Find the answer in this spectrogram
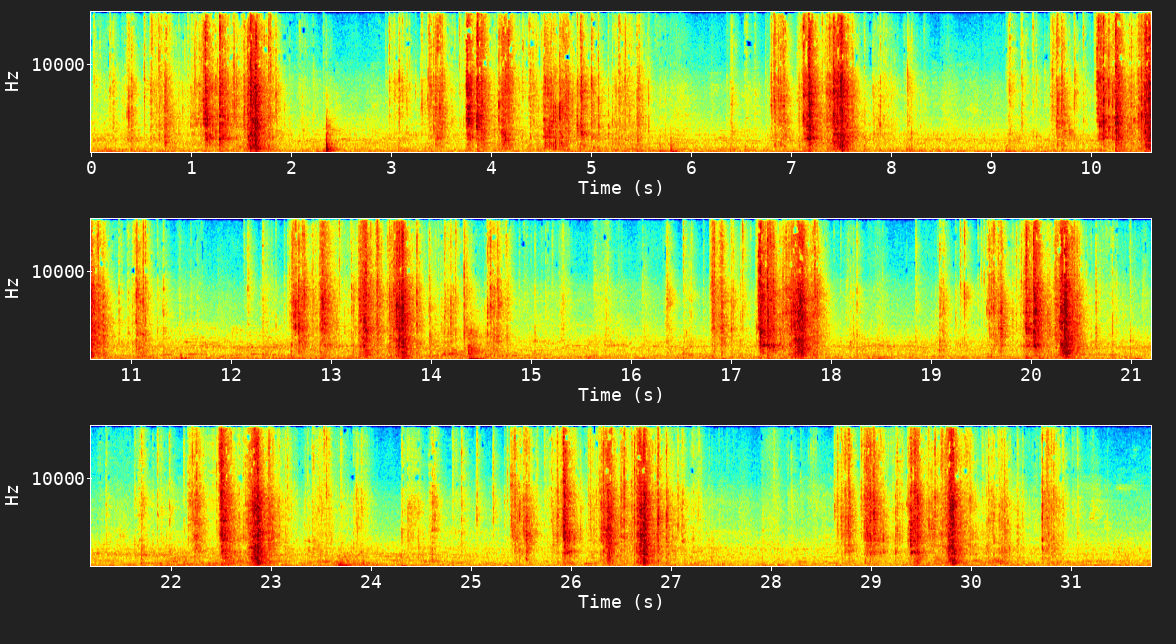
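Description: Foil trading-card packs being torn open and the glossy chrome cards inside slid and flicked through by hand, in short crisp bursts of crinkling and snapping every few seconds.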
